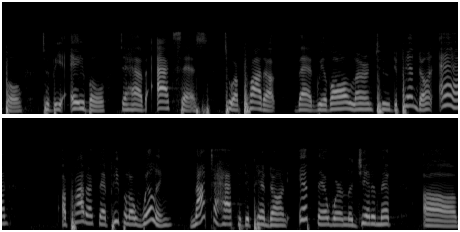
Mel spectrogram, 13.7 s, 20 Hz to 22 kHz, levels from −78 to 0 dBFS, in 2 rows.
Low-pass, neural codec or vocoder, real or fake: 7.2 kHz; autoencoder, 48 kHz, 128 numbers a frame, DAC-VAE, trained on Japanese speech; fake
